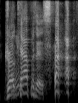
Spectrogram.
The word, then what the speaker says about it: Grow Capitus: going to kill this how do you say it capitus well just like it's spelt grow capitus a commercial real estate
